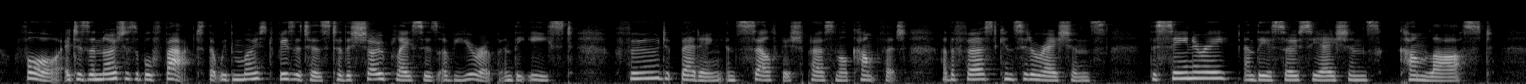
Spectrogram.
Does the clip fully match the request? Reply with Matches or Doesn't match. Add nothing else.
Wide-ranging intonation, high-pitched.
Doesn't match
